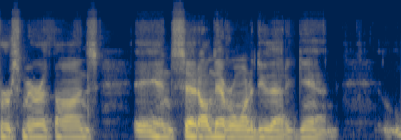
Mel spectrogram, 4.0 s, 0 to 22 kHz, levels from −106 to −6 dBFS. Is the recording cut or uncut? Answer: cut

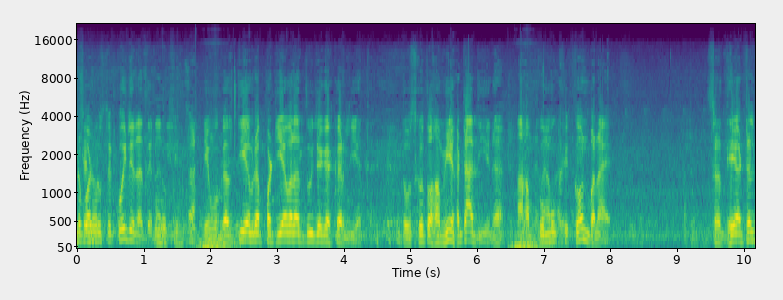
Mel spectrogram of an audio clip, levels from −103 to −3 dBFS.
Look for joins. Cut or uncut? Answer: cut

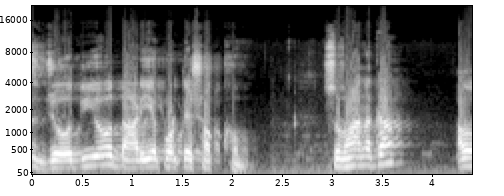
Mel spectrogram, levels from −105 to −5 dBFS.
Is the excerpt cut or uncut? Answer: cut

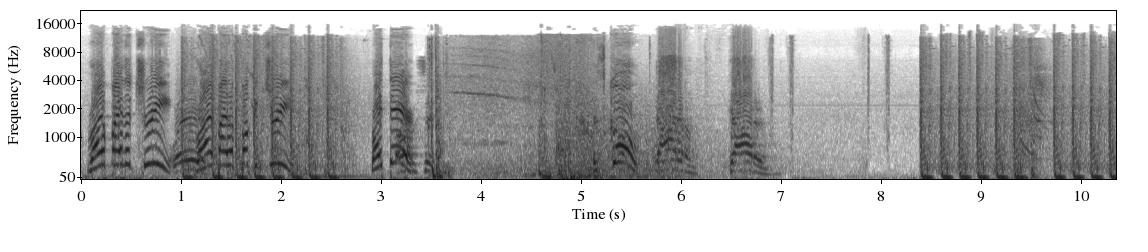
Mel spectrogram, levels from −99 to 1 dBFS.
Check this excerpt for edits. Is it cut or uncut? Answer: cut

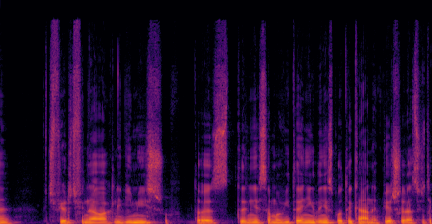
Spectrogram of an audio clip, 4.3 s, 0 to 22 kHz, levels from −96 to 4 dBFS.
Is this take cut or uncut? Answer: uncut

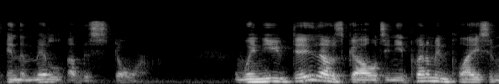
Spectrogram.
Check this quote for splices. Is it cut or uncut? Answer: cut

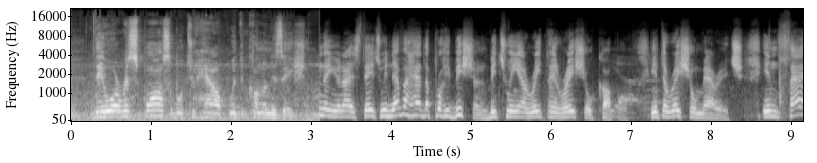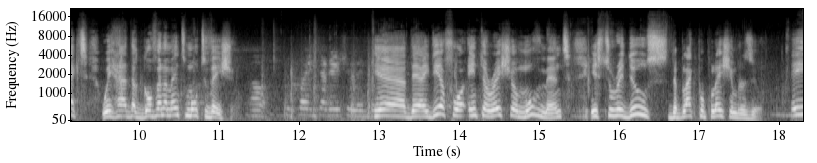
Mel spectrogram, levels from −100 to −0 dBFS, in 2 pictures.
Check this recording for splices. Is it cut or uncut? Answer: cut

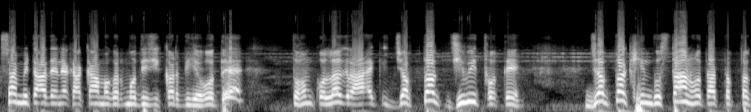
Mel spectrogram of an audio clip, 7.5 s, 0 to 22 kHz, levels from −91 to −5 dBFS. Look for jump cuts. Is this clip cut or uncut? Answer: uncut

